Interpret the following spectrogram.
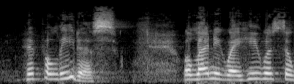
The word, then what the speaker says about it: Hippolytus: Say his name, Hippolytus. Isn't that a strange name? But it's got rhythm to it, Hippolytus.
